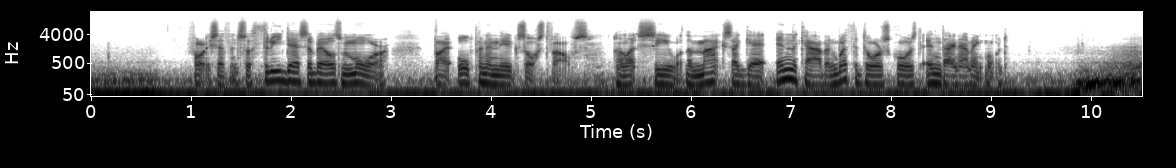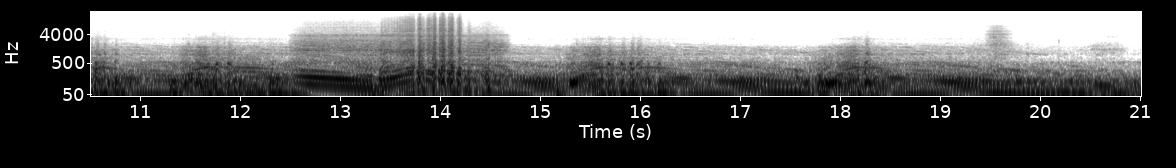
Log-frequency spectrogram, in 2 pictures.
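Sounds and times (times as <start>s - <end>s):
car engine revving: 9.8s - 19.4s.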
